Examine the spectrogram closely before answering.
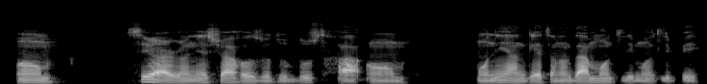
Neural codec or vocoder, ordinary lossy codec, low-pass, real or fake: none; none; 7.2 kHz; real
